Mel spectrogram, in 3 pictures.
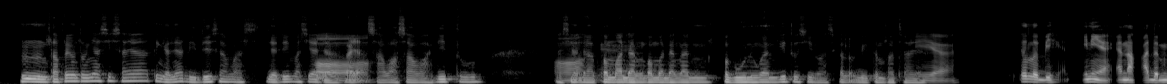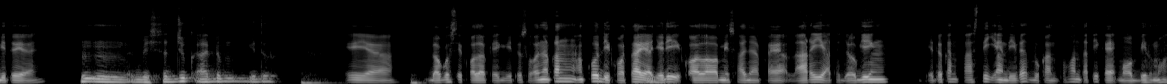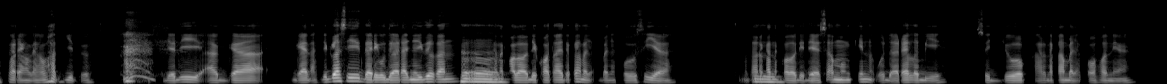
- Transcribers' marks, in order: "pemandangan-pemandangan" said as "pemandang-pemandangan"; other background noise
- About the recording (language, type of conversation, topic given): Indonesian, unstructured, Hobi apa yang paling membuat kamu merasa bahagia?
